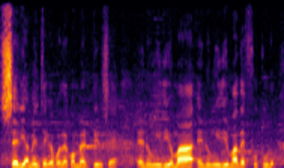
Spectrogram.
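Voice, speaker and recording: A man talks at a fairly quick pace in a monotone, flat way. Noticeable background noise runs underneath. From Andalusia, Cádiz. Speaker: mayor. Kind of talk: interview. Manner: halting, with fillers and repetitions.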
